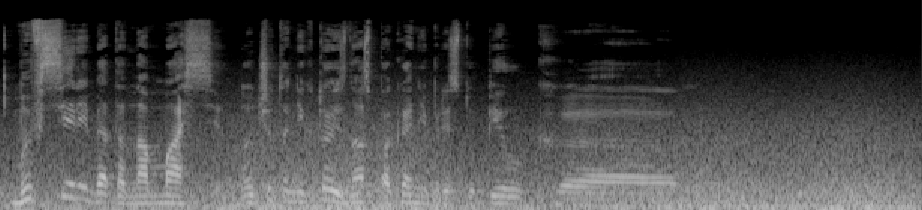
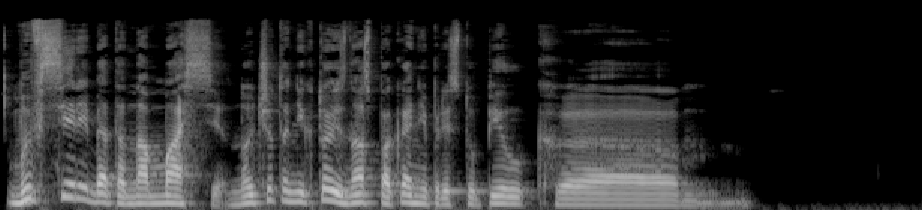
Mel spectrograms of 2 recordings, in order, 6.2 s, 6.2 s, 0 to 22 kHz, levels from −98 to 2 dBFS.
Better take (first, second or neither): second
